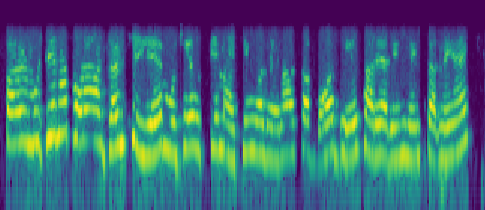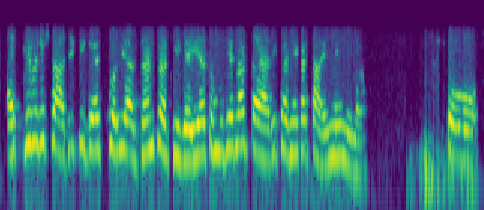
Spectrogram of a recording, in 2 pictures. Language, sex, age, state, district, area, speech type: Urdu, male, 45-60, Maharashtra, Nashik, urban, conversation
